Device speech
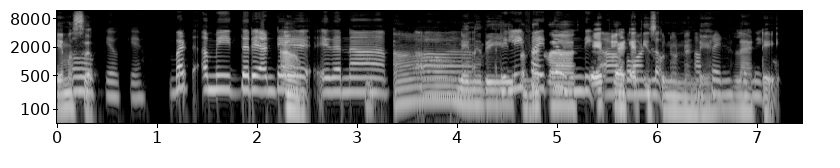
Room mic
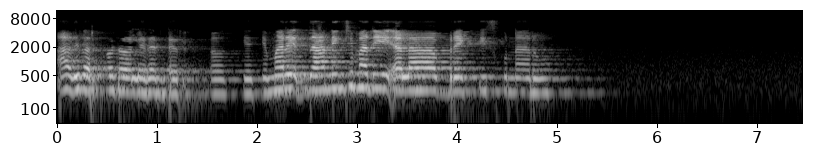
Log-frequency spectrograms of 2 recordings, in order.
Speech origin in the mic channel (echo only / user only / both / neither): user only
